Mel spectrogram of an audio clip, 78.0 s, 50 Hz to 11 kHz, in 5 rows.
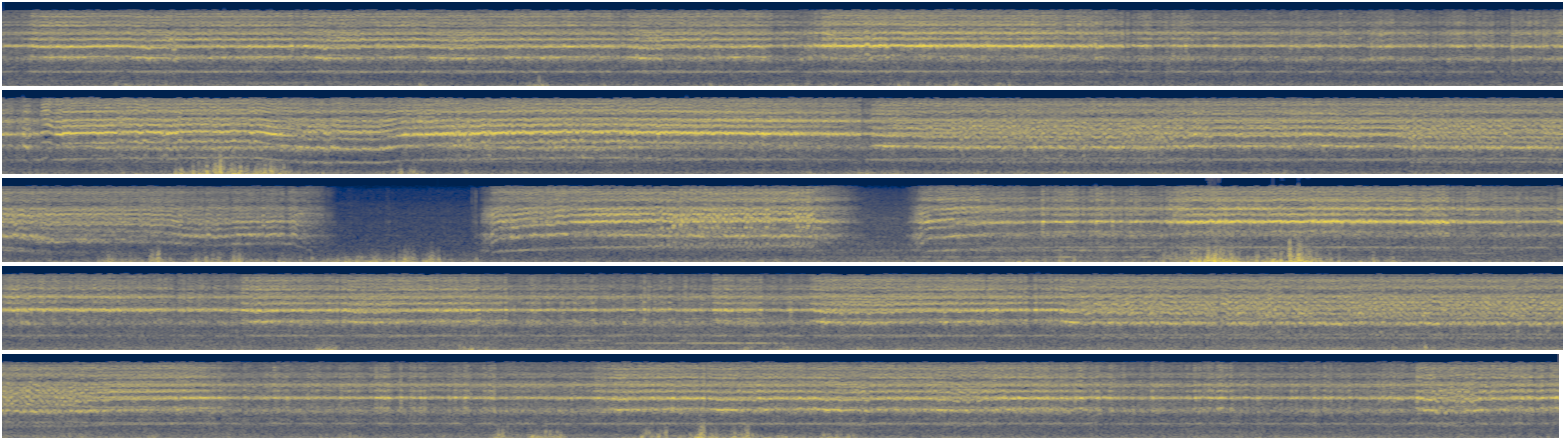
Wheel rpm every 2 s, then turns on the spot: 160, 160, 160, 160, 160, 160, 160, 160, 160, 150, 160, 160, 160, 160, 160, 150, 110, 30, 130, 120, 120, 160, 170, 170, 160, 160, 160, 160, 160, 160, 160, 160, 170, 160, 160, 160, 160, 160, 160.
none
